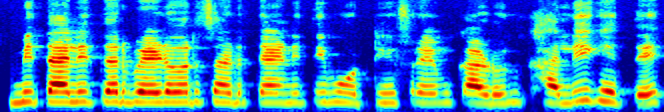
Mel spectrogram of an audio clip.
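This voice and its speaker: A woman's voice: sits high, little pitch movement, moderate pace, mellow, no room sound. A woman narrating a voice-over recap of a TV serial in a chatty way, speaking straight to the viewers. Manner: chatty, addresses viewers directly. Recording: dull lo-fi dry voice-over.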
